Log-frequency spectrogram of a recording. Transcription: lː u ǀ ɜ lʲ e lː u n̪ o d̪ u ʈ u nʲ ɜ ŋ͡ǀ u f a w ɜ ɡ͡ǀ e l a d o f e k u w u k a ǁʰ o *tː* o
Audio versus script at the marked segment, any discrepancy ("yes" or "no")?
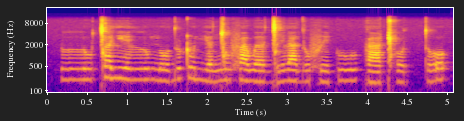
no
